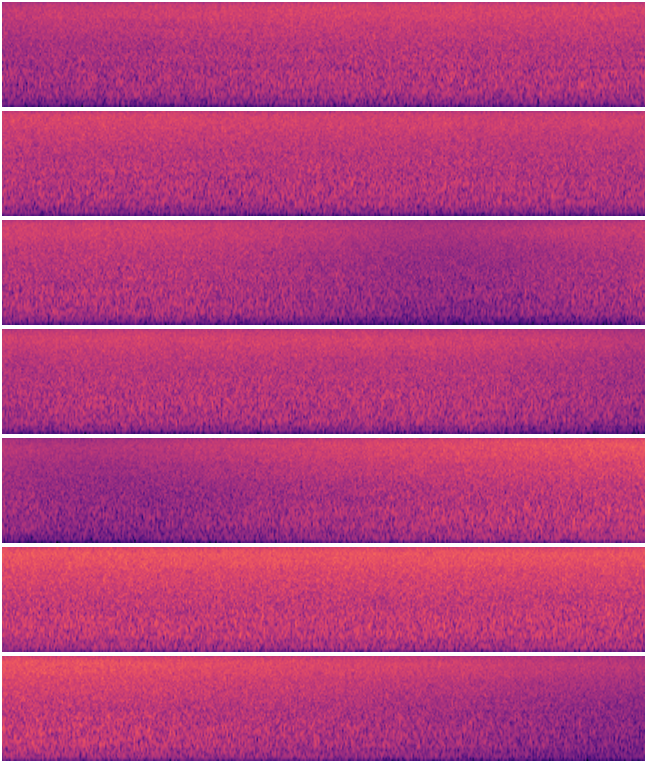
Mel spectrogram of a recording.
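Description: Waterfall rushing over rock ledges into churning whitewater: a steady, loud rush of falling water that dips briefly twice.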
